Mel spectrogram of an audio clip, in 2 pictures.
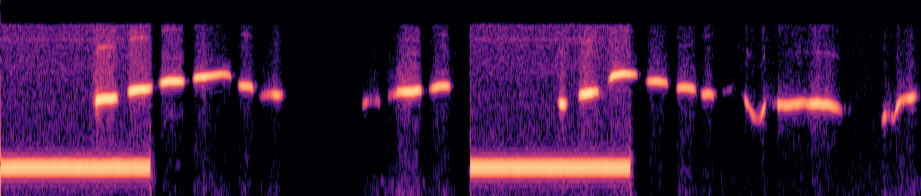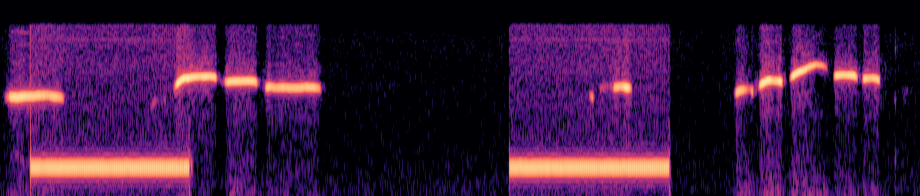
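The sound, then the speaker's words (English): A phone ringback tone purrs four times in steady two-second bursts separated by pauses while someone calls a man, and a bright whistled tune plays continuously over the rings and through the gaps. “call him. We'll see if he answers the phone.”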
